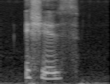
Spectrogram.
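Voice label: "issues", US English; pronunciations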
